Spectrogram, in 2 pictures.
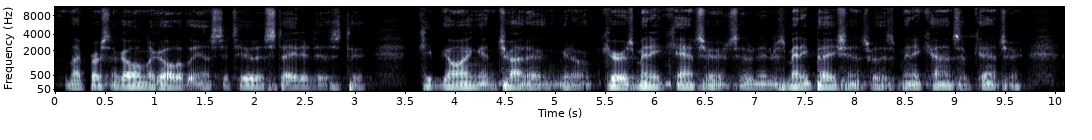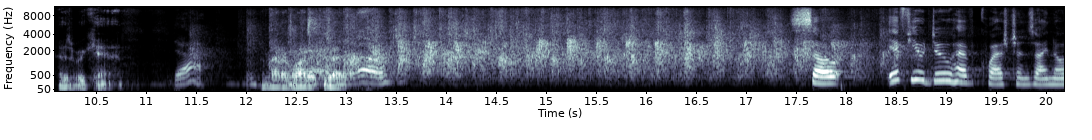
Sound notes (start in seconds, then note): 11.6 audience applauding; 14.4 audience applauding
